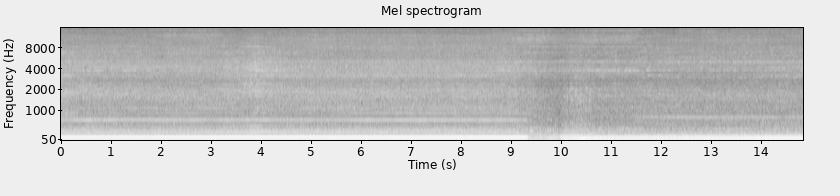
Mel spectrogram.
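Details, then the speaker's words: Tractor idles with a low, steady drone that suddenly sags and stumbles, nearly stalling, then recovers; fresh gas just added, carb bowl fuel looked fine, water in fuel or air filter suspected; rough running and stalling from a clogged carburettor jet. "Dang. Huh. I wonder what the problem is here. Sounds like water in the fuel."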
